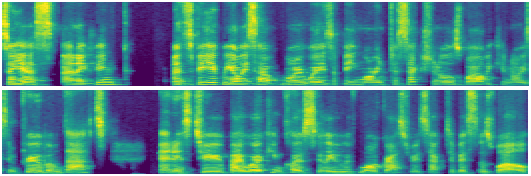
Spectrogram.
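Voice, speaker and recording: In a British accent, the speaker talks at a moderate pace with monotone, flat intonation against a quiet background. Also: woman, medium pitch for a woman. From UK. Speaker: youth politics spokesperson. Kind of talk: interview answer.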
